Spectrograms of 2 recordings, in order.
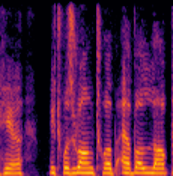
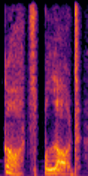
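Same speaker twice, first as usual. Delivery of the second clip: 1 furious curse; 3 dB louder than usual. A narrator's reading. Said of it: "he cursed furiously".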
